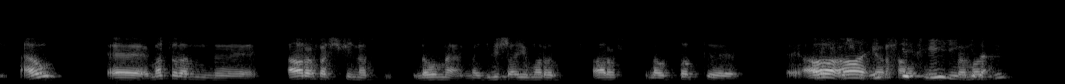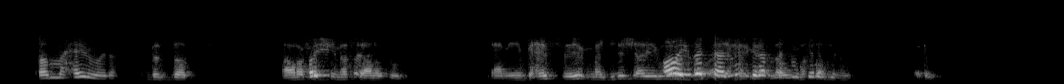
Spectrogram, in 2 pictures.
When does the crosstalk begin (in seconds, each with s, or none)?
8.1 s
